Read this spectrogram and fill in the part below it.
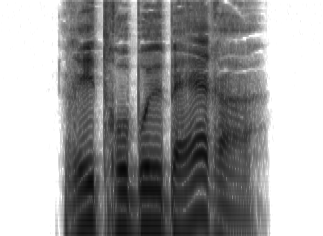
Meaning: inflection of retrobulbär: 1. strong/mixed nominative masculine singular 2. strong genitive/dative feminine singular 3. strong genitive plural
- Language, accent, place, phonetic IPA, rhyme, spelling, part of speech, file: German, Germany, Berlin, [ʁetʁobʊlˈbɛːʁɐ], -ɛːʁɐ, retrobulbärer, adjective, De-retrobulbärer.ogg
